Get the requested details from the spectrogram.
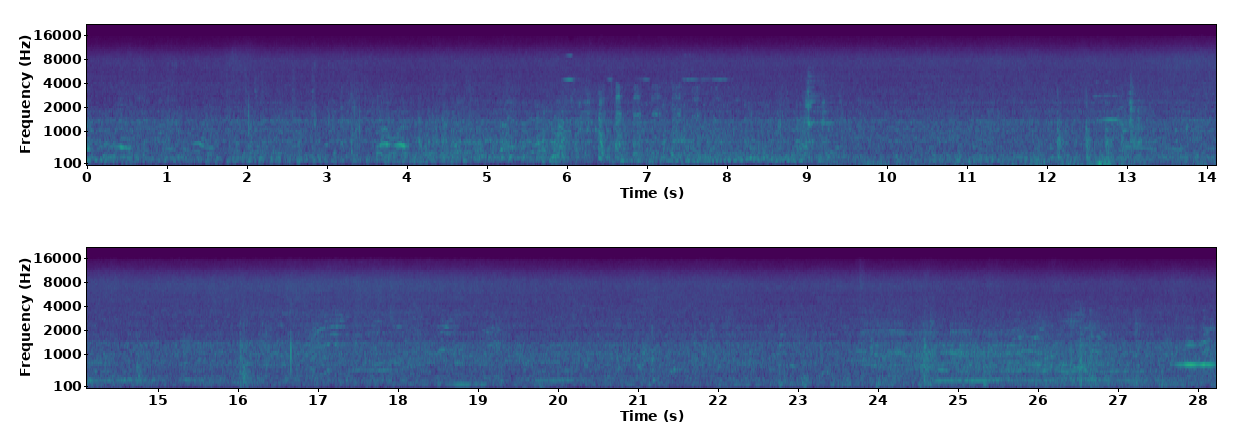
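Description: Railway carriage wheels clack and squeal on the rails.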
